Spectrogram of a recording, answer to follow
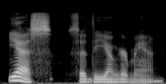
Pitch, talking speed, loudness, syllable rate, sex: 125 Hz, 180 wpm, -20 LUFS, 4.3 syllables/s, male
